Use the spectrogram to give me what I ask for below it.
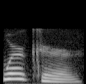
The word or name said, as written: worker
